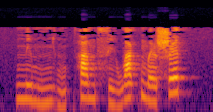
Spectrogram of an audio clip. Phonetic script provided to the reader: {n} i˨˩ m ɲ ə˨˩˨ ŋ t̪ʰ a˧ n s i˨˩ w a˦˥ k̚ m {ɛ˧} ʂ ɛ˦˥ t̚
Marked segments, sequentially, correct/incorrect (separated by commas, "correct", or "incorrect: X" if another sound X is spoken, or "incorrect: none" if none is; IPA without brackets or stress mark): correct, correct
